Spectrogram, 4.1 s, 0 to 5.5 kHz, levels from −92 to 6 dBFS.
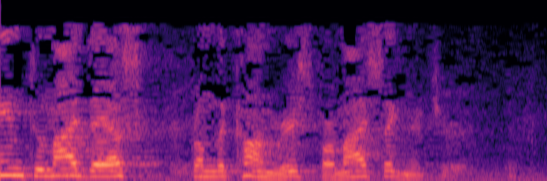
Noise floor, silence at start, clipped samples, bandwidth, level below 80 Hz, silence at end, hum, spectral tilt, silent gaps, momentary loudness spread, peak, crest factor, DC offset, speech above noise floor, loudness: -49 dBFS; 0 s; under 0.1%; 5 kHz; -56 dBFS; 0.15 s; none; -9 dB/octave; none; 17 LU; -12 dBFS; 16 dB; under 0.1%; 23 dB; -26 LUFS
